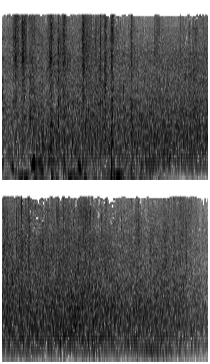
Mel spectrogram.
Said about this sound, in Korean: 나가야 돼. 나가야 돼, 빨리. 물이 다시 차오르기 시작했어.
